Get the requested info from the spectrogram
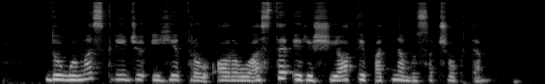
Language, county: Lithuanian, Kaunas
